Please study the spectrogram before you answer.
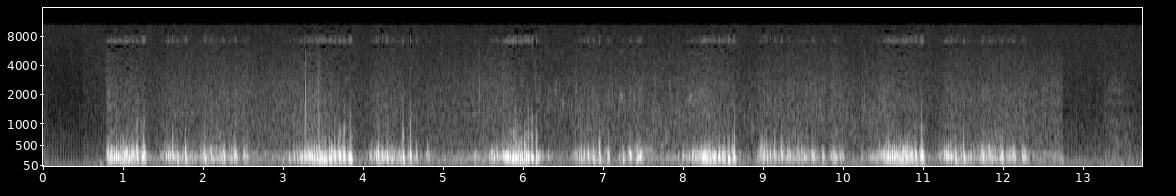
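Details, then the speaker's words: Pleural friction rub, which may also be palpable, heard on respiratory chest examination: a dry, harsh, localized sound in both inspiration and expiration, with creaking, grating bursts at about 25 breaths a minute. "finalmente escuché el frote pleural que también puede ser palpable es un ruido seco y áspero localizado y a ocultable en los dos tiempos de la respiración"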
